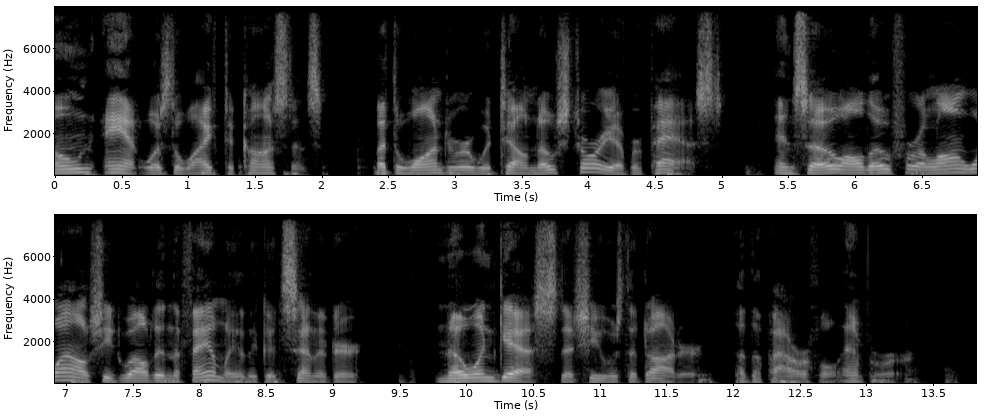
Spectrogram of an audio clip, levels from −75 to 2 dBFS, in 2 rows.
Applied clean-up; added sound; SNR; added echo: neural mask model RNNoise.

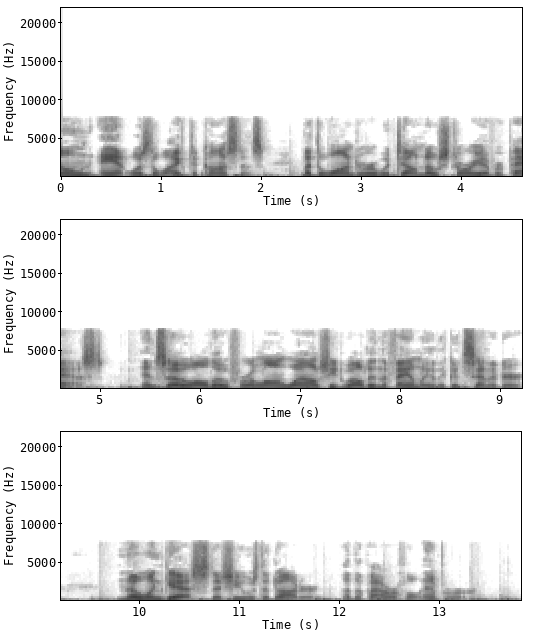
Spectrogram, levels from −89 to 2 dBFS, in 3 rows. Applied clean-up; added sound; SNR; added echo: none; Run; 13 dB; none.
